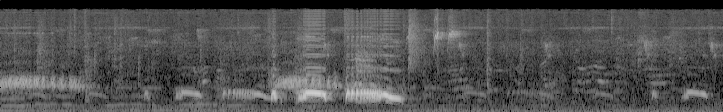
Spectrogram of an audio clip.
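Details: Spotted dove responding to a lure call: a series of soft, distant falling coos repeated steadily, then a loud close burst of coos, with a faint higher steady tone behind.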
